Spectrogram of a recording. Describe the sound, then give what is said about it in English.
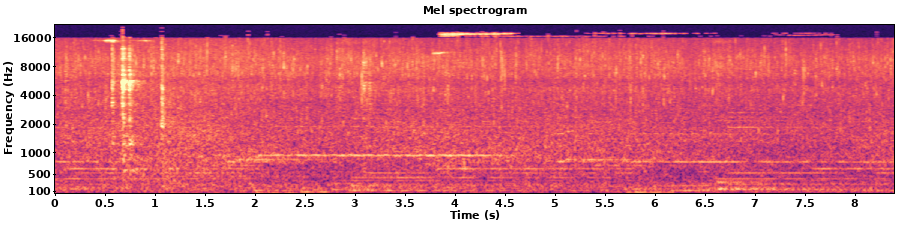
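A small waterfall with fish in it, by an apartment complex, splashes and pours steadily, a continuous rushing trickle of water, with a faint low mechanical hum underneath and no voices. “I found like a little waterfall by an apartment complex with fish in it, and so I watched the fish swim around for a little bit.”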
